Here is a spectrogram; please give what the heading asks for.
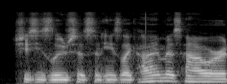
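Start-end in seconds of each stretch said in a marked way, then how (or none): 1.4-2.3 mock bashful, hesitant, timid little voice. Retelling a book scene where Lucius greets Miss Howard: imitating Lucius timidly. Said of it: "more timid".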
